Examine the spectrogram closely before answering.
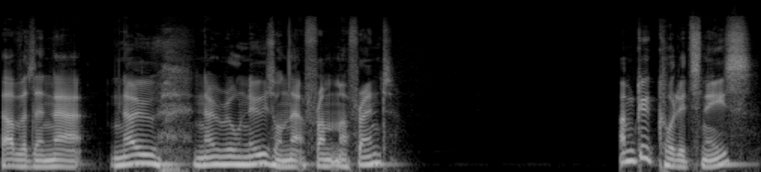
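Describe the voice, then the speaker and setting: A man's voice: medium pitch, slow, clear, resonant tone, no room sound, clean studio sound. Chatty British man streaming live. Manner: chatty, relaxed, answers chat by name. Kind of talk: casual live-stream chat reading viewer comments.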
